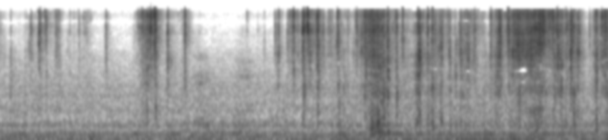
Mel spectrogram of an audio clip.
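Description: Trading cards being handled and flipped through: cards sliding and scraping against one another, with light rustling and small clicks in a few short bouts, the longest in the second half.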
